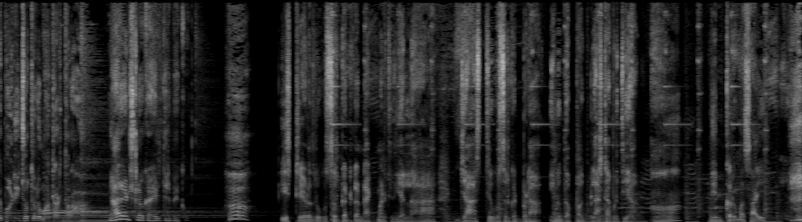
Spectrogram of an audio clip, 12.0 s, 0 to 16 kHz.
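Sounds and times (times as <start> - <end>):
man sighing: 3.4 - 3.9.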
